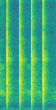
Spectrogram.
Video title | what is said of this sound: Bath bomb swirling technique | When you hear the hollow sound, you know it is ready to just pop off.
